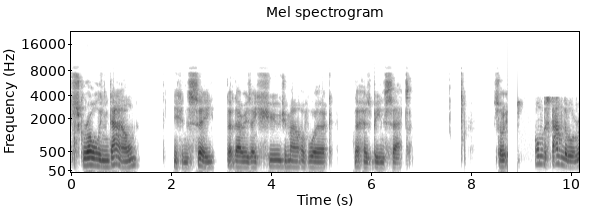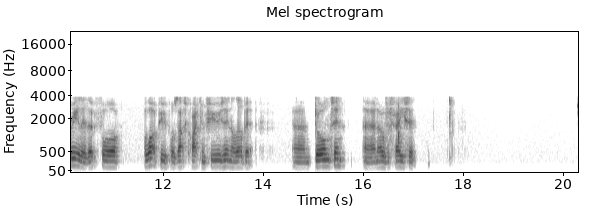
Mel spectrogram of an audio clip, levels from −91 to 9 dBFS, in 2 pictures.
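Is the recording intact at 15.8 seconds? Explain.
No. From 8.72 s to the end, the input was likely switched to a poorer device: after a 200 ms silence, the sound turns dull and boxy, with nothing above 3.8 kHz. A new, faint noise floor also appears, which a simple filter wouldn't add.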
